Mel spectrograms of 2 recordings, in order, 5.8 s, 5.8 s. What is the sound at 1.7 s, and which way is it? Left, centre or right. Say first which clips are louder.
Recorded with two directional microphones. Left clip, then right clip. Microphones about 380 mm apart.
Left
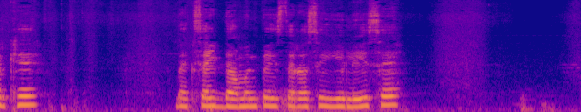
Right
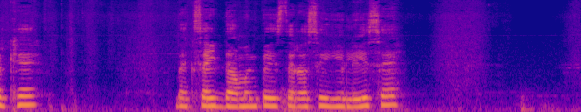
A woman's voice: right 2 dB; centre.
